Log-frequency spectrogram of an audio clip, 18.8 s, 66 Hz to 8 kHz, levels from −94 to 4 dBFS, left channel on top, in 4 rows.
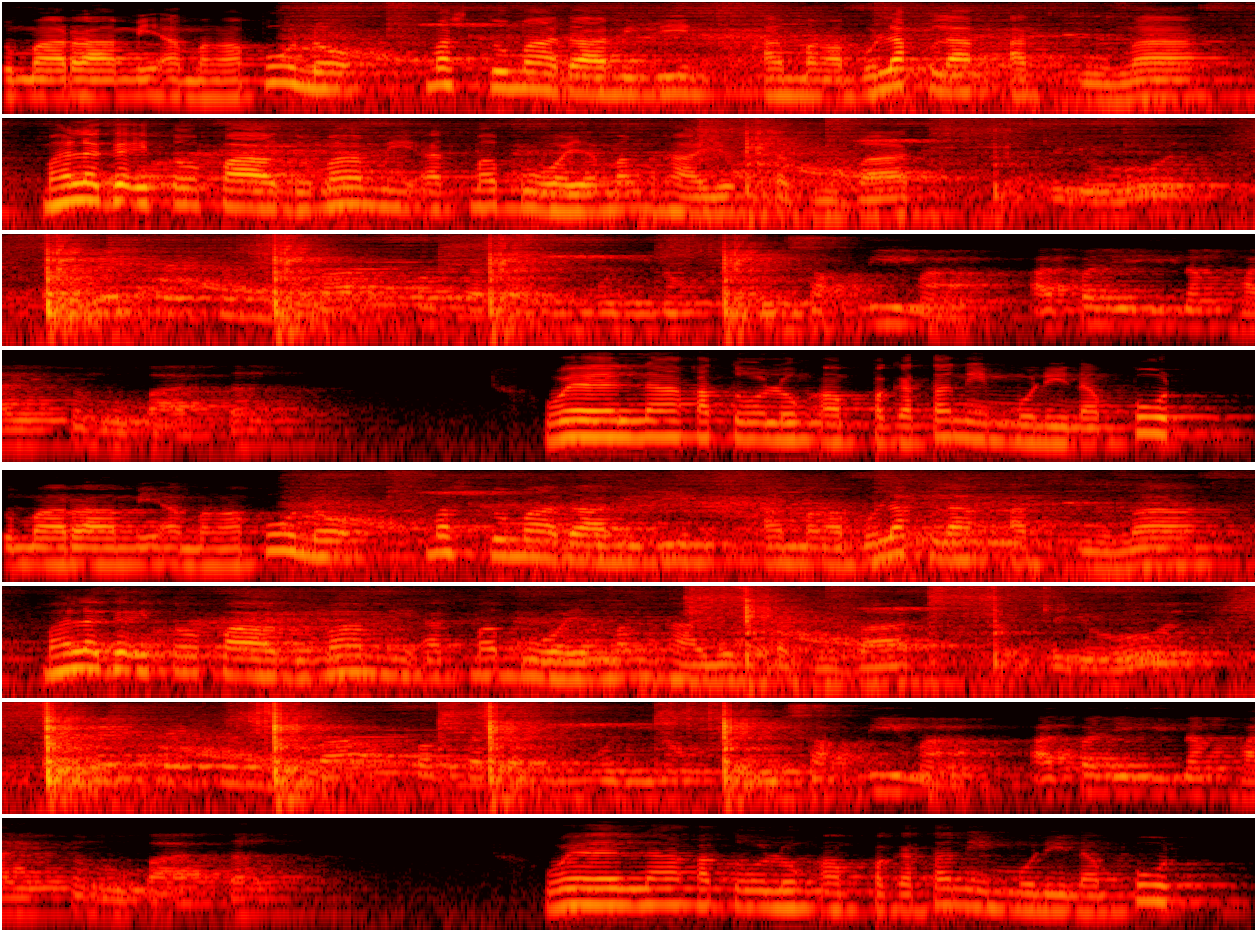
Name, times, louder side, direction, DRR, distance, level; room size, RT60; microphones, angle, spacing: voice 1, 0.0-1.3 1.6-4.5 4.8-8.1 16.1-18.5, left 3 dB, 55° left, 9 dB, 1.1 m, -41 dB
sound 1, 1.0-12.0, left 1 dB, 25° left, 3.0 m, -52 dB
sound 2, 7.0-8.9 9.2-9.8 10.1-12.2, right 4 dB, 55° right, 2.7 m, -42 dB
voice 2, 8.6-15.1, equal, 5° right, -2 dB, 2.2 m, -48 dB
15.5 x 11.0 x 8.0 m, 0.95 s
head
